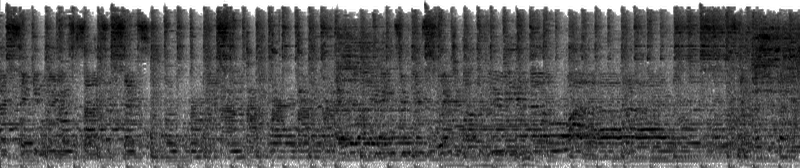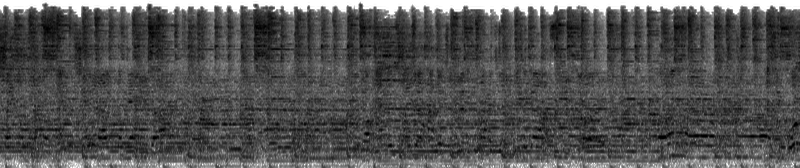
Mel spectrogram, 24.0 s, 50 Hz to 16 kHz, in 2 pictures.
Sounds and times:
Blues: 0.0s - 24.0s
Independent music: 0.0s - 24.0s.

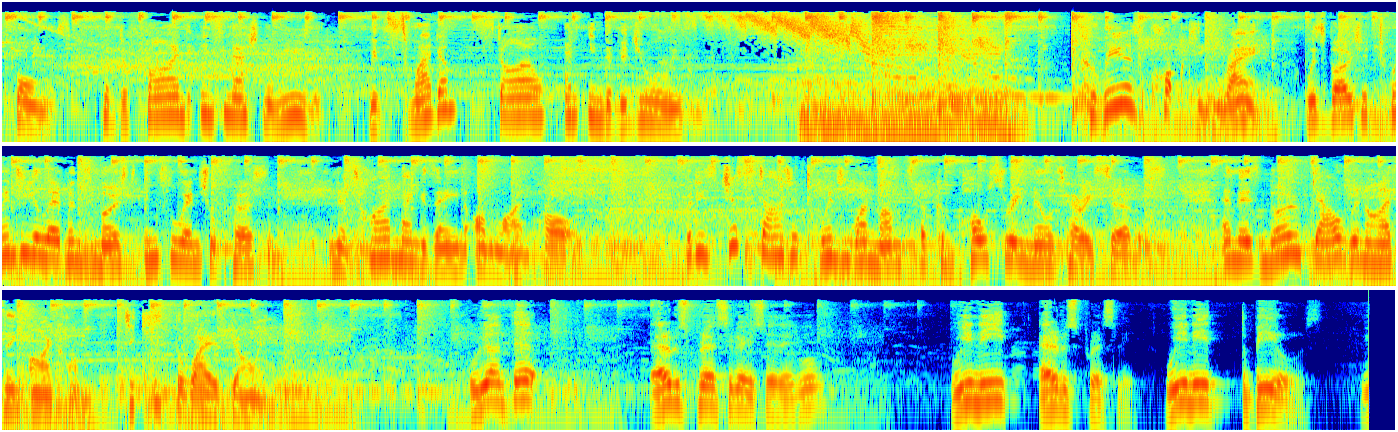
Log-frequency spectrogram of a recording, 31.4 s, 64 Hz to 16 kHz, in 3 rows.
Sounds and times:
Speech: 0.0s - 5.4s, 8.1s - 14.8s, 15.6s - 23.0s, 24.4s - 25.0s, 25.8s - 27.1s, 28.0s - 31.2s
Music: 0.0s - 30.0s.

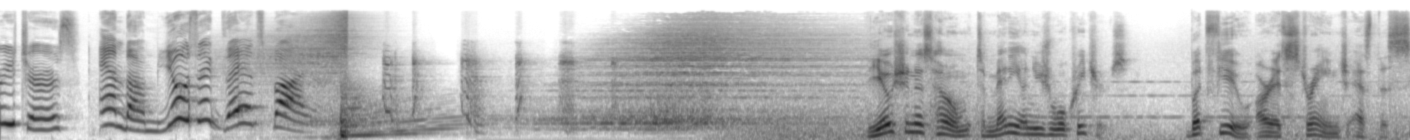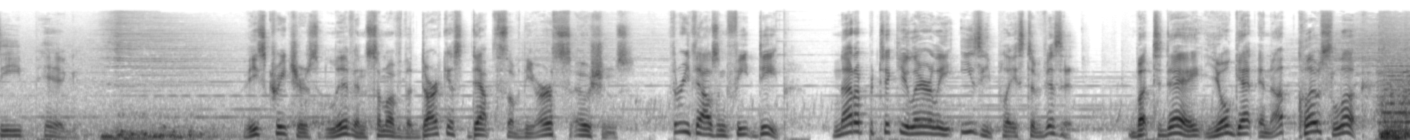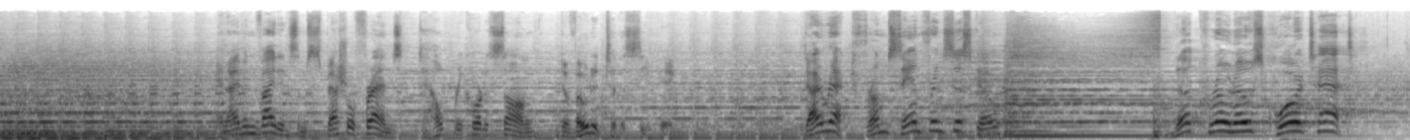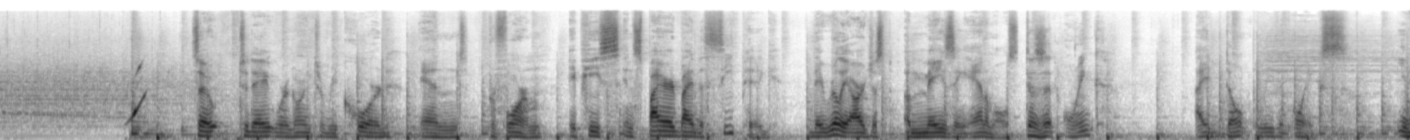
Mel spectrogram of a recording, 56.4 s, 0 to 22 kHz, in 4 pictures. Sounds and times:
Speech: 8.7s - 11.3s, 11.9s - 14.9s, 16.6s - 27.8s, 30.4s - 35.0s, 36.2s - 38.2s, 39.8s - 41.8s, 44.2s - 53.4s, 54.3s - 56.4s.

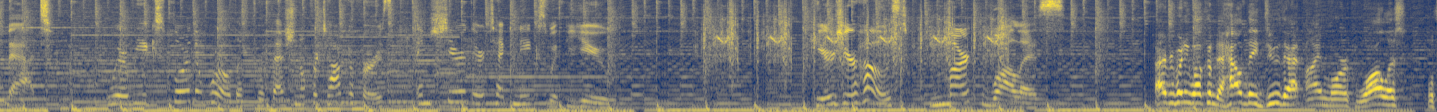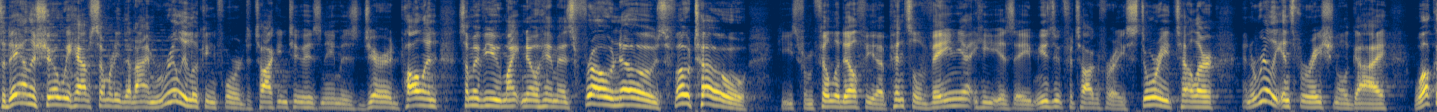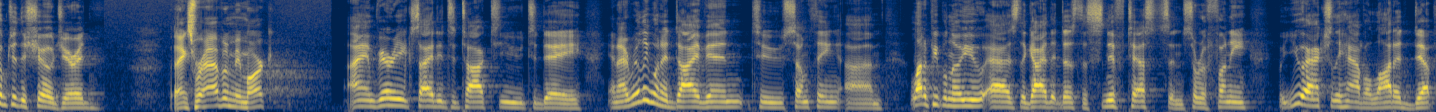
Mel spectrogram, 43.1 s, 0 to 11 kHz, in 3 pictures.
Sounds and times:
Speech: 8.2s - 10.6s, 30.5s - 31.5s, 32.2s - 43.1s.

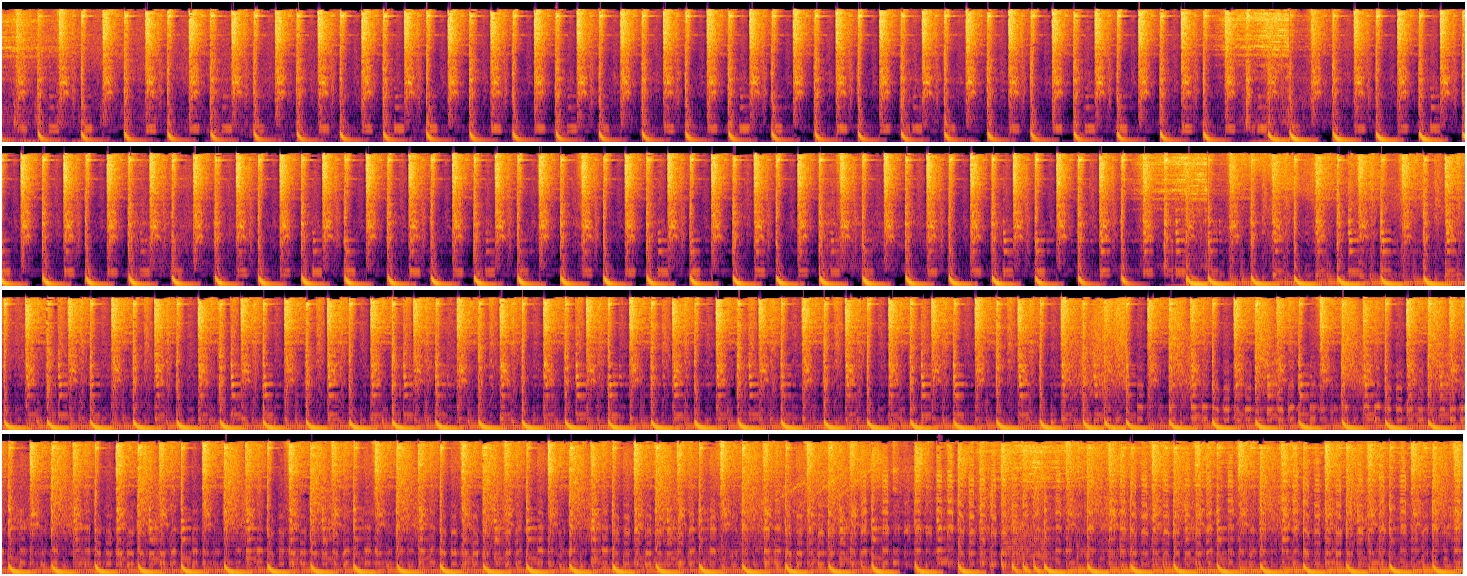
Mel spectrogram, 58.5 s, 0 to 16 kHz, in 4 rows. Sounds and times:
Techno: 0.0s - 58.5s.

